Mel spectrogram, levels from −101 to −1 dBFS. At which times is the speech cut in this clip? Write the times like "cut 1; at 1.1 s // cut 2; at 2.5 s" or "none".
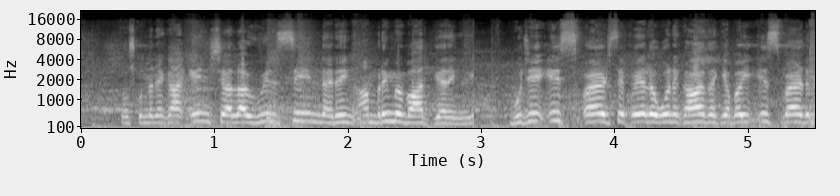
cut 1; at 2.9 s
